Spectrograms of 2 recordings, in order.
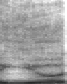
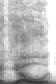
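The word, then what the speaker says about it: יוד: Is either Yud or Yod. Some either pronunciation is acceptable, and it means hand.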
